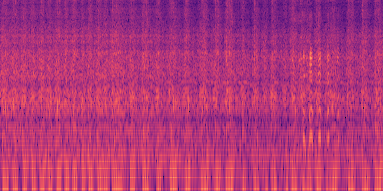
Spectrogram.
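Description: Deep, even diesel chug with a steady low throb and no missing beats; the grader's engine is idling normally.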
